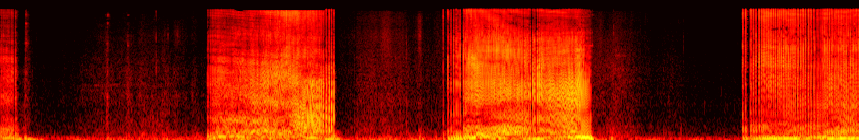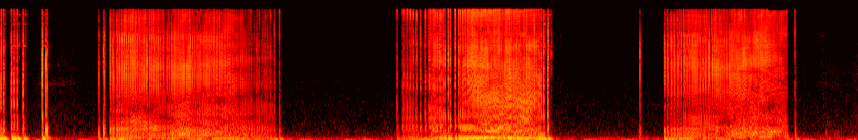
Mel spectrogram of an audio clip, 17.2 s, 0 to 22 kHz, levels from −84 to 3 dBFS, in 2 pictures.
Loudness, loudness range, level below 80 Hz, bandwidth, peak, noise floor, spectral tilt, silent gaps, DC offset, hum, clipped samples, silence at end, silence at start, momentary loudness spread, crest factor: -23 LUFS; 6 LU; -36 dBFS; 17.5 kHz; 0 dBFS; -54 dBFS; -2.5 dB/octave; none; under 0.1%; none; under 0.1%; 0.05 s; 0 s; 17 LU; 26 dB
